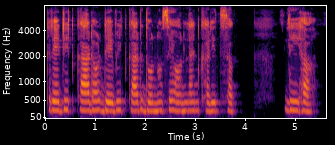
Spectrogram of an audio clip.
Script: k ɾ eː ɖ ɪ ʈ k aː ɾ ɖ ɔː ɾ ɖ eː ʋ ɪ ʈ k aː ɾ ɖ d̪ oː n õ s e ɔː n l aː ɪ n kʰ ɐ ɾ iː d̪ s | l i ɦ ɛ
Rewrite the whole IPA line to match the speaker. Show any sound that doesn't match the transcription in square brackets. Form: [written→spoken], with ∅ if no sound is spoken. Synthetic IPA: k ɾ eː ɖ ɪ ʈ k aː ɾ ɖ ɔː ɾ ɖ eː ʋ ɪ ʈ k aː ɾ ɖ d̪ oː n õ s e ɔː n l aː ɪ n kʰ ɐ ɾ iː d̪ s | l i ɦ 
